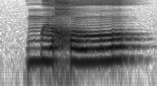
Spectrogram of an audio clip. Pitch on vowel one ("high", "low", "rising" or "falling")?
low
